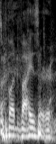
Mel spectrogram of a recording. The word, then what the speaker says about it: Budweiser: Budweiser. – I believe you pronounce the W as a V. – Yeah, it's Budweiser.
